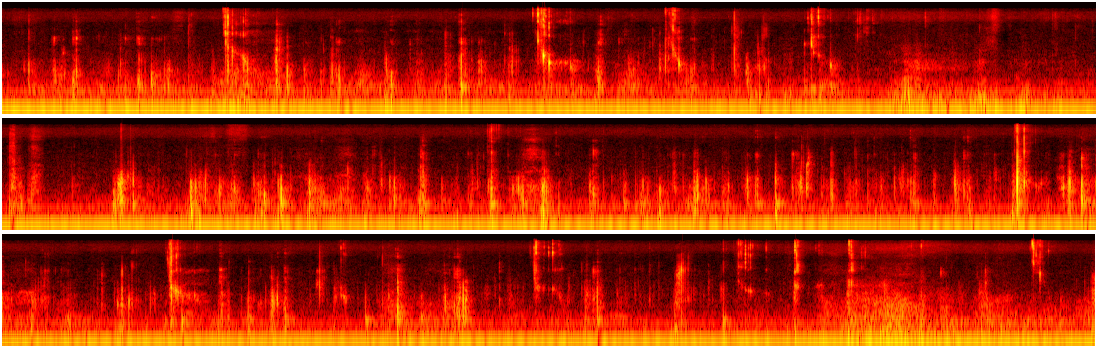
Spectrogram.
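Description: Close-miked chewing of soft cream-filled bread: wet mouth clicks and smacks at irregular intervals, over a steady low hum.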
